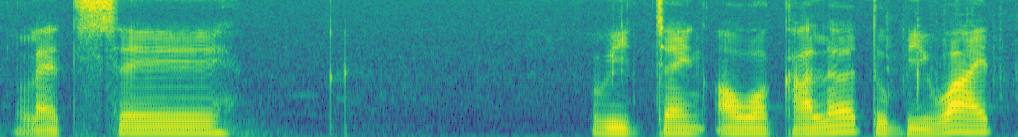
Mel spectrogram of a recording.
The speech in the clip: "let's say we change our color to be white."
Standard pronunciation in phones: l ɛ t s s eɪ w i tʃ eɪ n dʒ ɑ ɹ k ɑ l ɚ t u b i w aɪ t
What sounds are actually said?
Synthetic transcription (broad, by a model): l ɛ t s s eɪ w i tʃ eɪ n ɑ w k ɑ l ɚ t u b i w aɪ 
